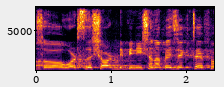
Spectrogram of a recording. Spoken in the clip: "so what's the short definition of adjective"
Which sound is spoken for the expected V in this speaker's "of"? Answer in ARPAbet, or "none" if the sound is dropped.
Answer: P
